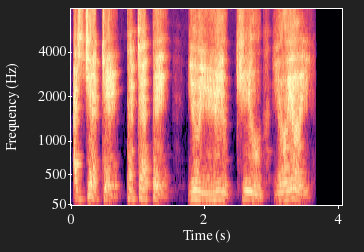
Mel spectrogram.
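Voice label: Patrol Crewmen, English; Warframe; CorpusCrewmen; CrewmanA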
